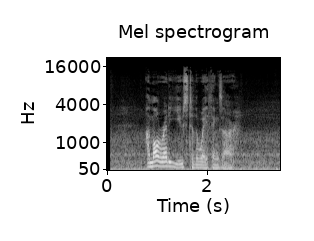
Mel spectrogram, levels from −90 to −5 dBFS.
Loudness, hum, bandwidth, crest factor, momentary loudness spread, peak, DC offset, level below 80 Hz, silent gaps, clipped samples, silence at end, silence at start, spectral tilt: -21 LUFS; none; 16 kHz; 20 dB; 21 LU; -2 dBFS; under 0.1%; -38 dBFS; none; under 0.1%; 0 s; 0.05 s; -6 dB/octave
